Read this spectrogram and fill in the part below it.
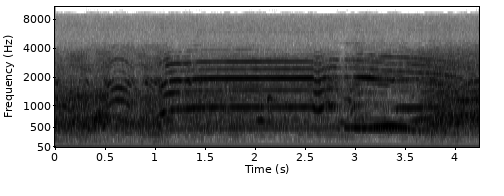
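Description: A man chants in a long, drawn-out melodic voice through a microphone.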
